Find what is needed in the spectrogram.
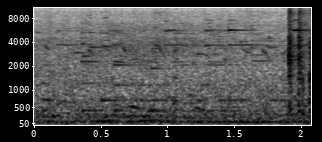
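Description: Faint outdoor ambience with distant cowbells clinking now and then, and a short knock near the end.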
